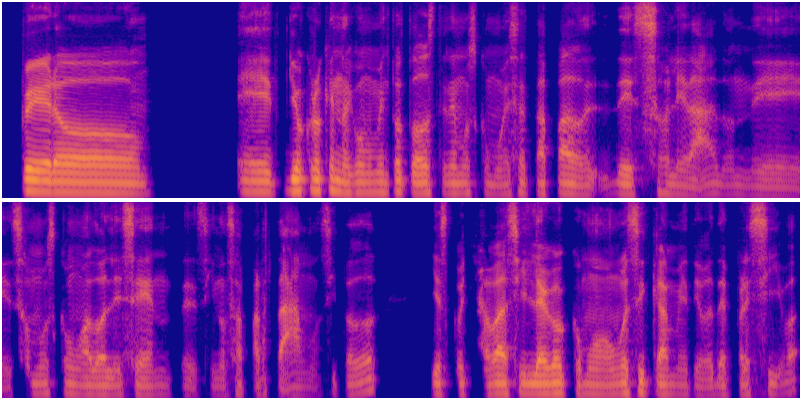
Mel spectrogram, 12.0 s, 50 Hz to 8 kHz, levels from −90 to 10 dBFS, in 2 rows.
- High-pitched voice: No, low, 100 Hz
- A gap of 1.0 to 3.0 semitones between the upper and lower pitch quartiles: Yes, average, 2.7 semitones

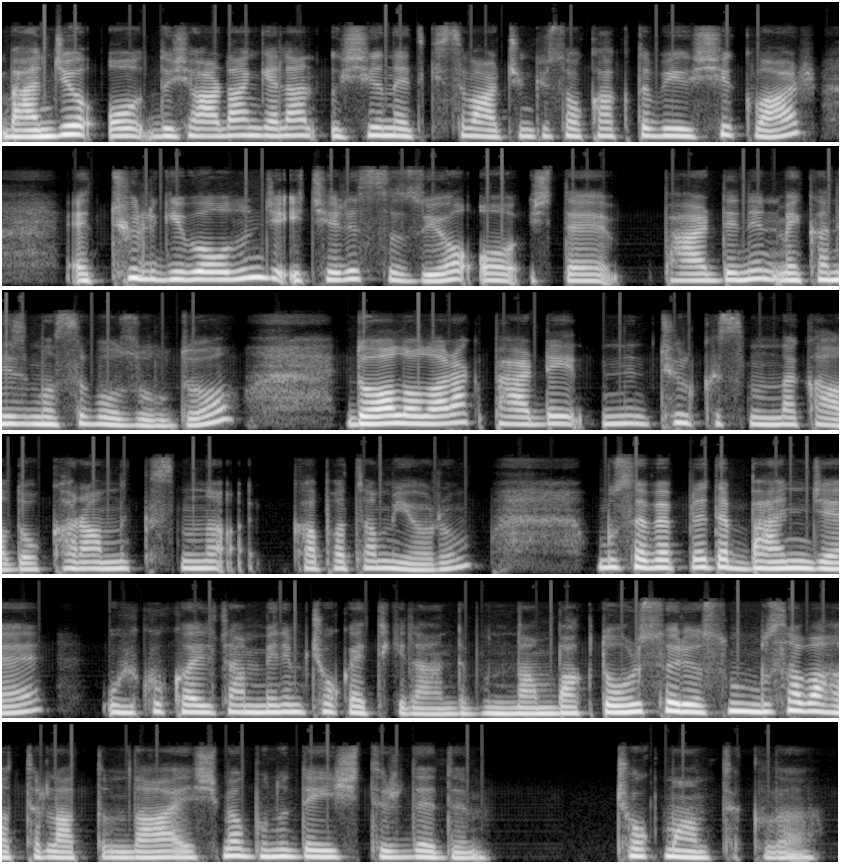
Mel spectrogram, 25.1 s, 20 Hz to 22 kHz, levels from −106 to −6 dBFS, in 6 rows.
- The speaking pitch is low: No, high, 195 Hz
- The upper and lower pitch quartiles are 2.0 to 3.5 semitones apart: Yes, average, 2.8 semitones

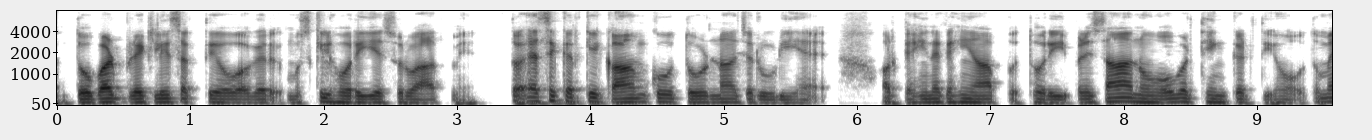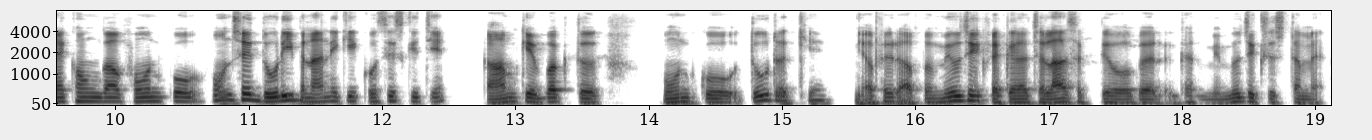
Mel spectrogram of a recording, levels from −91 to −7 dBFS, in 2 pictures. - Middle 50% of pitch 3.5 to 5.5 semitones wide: Yes, average, 3.9 semitones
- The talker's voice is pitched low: Yes, low, 105 Hz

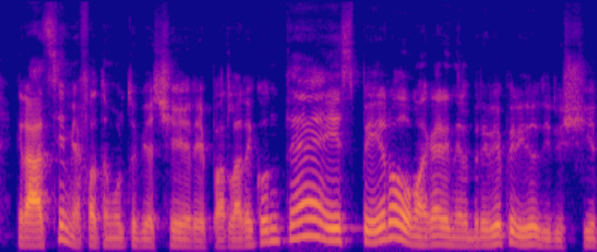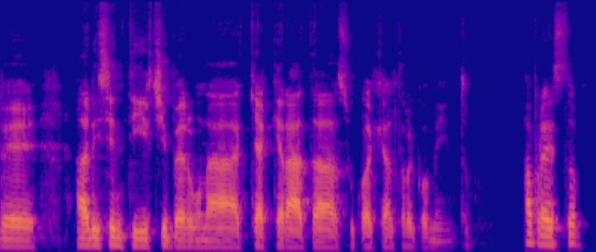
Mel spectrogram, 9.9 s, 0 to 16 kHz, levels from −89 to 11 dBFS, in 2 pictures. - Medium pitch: No, low, 110 Hz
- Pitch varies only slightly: No, wide, 5.4 semitones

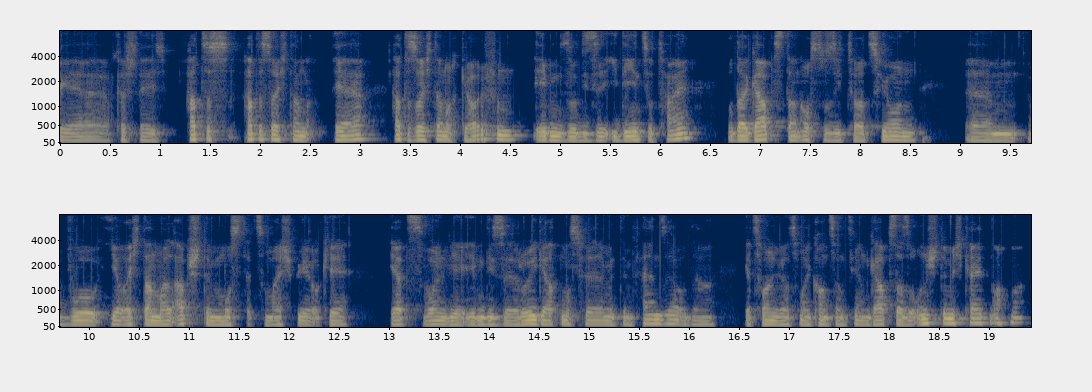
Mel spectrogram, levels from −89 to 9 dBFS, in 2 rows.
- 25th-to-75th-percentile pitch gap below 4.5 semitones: Yes, average, 2.8 semitones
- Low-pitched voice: Yes, low, 100 Hz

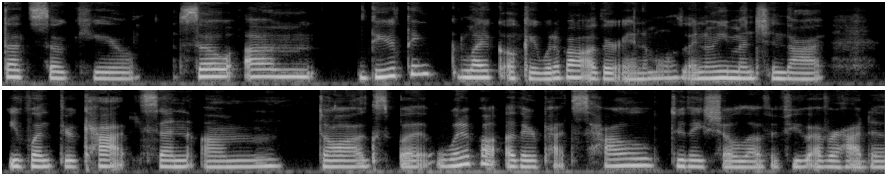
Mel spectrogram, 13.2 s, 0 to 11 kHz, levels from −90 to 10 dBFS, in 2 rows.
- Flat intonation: No, average, 3.0 semitones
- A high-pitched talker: Yes, high, 215 Hz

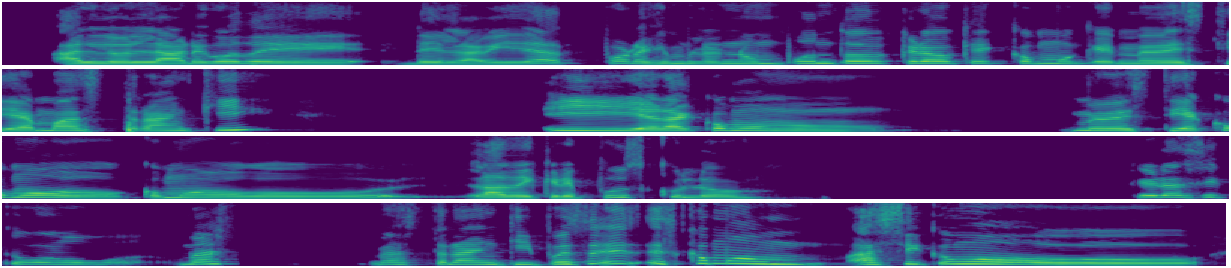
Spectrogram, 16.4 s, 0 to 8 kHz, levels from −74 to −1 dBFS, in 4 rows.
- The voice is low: No, high, 235 Hz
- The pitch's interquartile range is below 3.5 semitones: Yes, average, 3.1 semitones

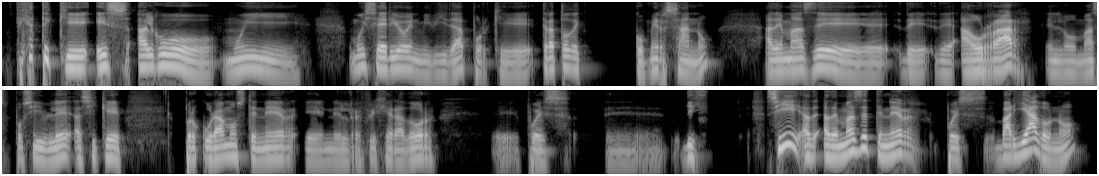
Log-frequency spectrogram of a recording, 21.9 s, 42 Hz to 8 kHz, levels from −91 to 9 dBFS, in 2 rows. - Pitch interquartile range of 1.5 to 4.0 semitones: No, average, 4.4 semitones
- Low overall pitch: Yes, low, 115 Hz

